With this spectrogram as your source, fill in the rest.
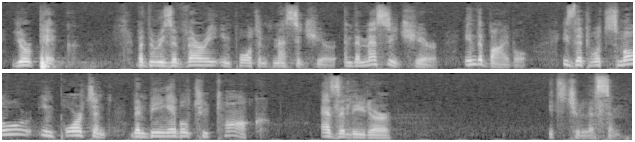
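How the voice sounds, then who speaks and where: A man whose mother tongue is Hebrew gives a motivational conference talk in English, with measured, emphatic phrasing and deliberate pauses. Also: rough recording. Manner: lively, expressive pitch, dropping low on key words. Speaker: keynote speaker.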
